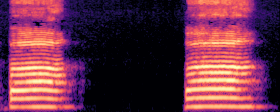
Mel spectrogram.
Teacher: होठों के अंदरूनी गीले हिस्सों को आपस में मिलाकर अदा होता है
